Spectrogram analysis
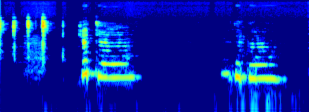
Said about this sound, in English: Kitty. There's my cat in the background. Kitty.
